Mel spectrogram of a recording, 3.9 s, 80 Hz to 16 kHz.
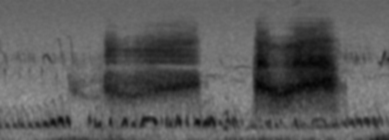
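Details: Black grouse at a spring 2014 lek on Saaremaa, Estonia, giving two long, wheezy, rushing hisses about a second each over a steady low bubbling murmur.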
